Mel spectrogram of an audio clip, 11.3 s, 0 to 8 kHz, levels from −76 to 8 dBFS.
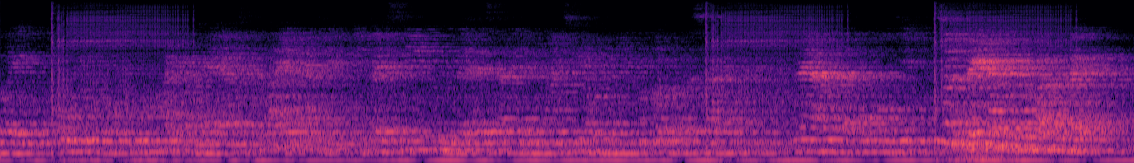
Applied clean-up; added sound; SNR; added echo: none; Cupboard open or close / Door; 13 dB; reverberation time 2.2 s.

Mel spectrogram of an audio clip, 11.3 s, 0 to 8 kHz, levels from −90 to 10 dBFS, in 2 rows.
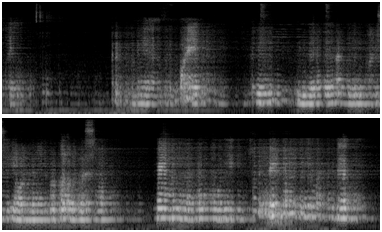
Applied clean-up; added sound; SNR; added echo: neural mask model DeepFilterNet 3.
